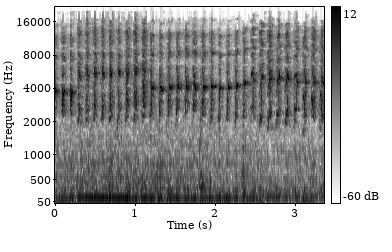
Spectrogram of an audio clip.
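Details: Long ngekek trill of a fighter lovebird, a provoking lure sound: fast, evenly pulsed high chatter with a faint whistled line slowly rising through it, steady low background hum.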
